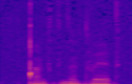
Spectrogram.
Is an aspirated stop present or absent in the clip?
absent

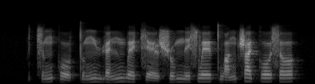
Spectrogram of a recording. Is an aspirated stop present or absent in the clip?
absent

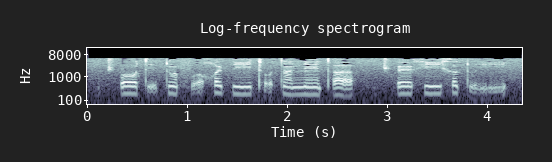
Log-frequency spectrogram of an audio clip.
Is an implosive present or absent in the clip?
absent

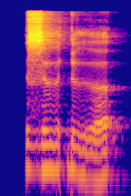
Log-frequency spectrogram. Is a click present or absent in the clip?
absent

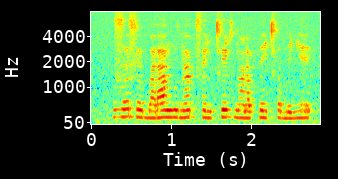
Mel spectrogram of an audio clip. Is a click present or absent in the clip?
absent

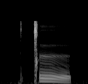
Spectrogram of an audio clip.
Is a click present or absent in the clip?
present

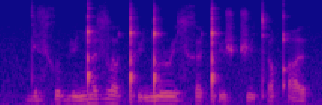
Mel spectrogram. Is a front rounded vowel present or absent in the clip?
present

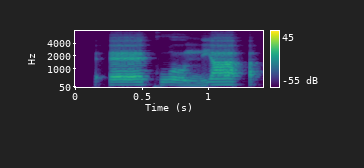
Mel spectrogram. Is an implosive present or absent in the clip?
absent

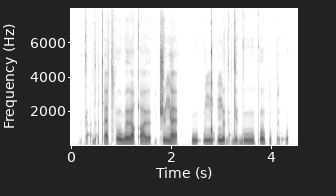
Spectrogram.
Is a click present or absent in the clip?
present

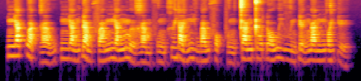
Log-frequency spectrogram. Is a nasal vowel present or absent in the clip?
absent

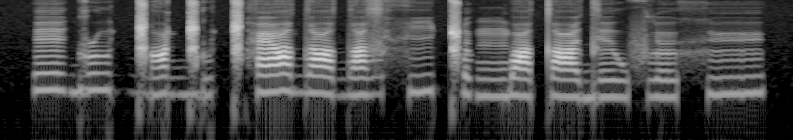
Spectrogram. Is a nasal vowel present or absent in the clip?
absent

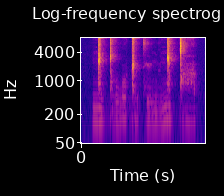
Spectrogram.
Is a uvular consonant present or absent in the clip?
absent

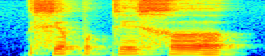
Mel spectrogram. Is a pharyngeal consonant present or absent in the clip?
absent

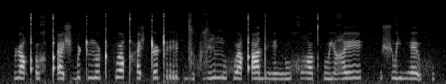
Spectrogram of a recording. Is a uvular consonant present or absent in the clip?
present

